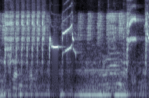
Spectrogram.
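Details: Kept white-rumped shama (murai batu) giving fighter-style song: a rapid buzzy rattle, a flat clear whistle, rising swept notes and another buzzy trill ending in a sharp upslurred note, with low background hum.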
